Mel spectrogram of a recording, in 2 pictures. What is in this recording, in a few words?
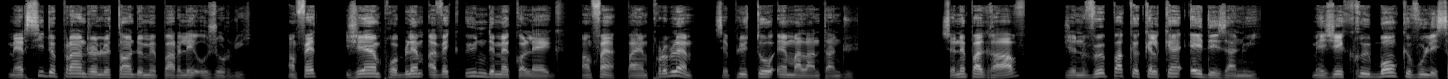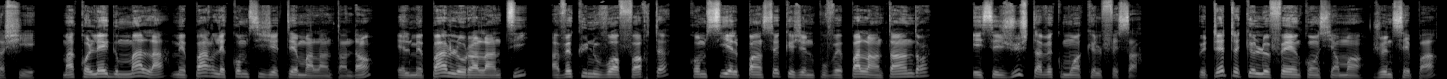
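French African male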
